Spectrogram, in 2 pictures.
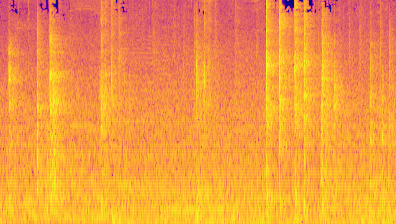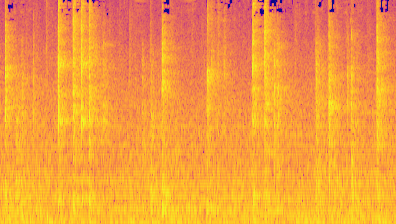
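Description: Socket ratchet wrench clicking in short quick runs as the tire carrier's bolts are tightened, with metal clinks between the runs.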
